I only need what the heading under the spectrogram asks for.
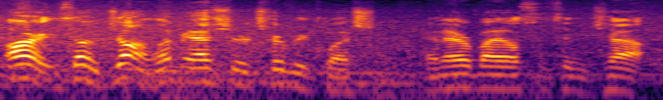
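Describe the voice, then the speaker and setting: A man calls an online race on his own stream, relaxed and joking, at a mid pitch. He sometimes talks with food in his mouth. A clear background noise runs under his voice. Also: rapid-fire. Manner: laid-back, joking, talks while chewing. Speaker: race commentator and stream host. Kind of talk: casual sim-racing commentary.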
